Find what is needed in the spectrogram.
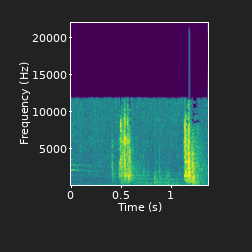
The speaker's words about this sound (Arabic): نعم يا أبي، ولولا أن سمعت مواءها لما فتحت لها الباب لأدخلها وأطعمها.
